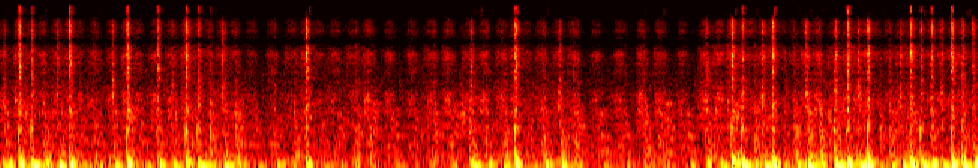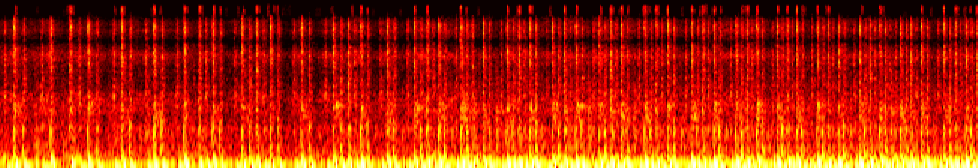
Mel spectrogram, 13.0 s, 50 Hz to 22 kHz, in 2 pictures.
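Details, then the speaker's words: 1968 VW Beetle, first start after sitting about 35 years: weak, ragged firing for a few seconds, then it catches into an uneven, lumpy idle. The carburetor is suspected gummed up from sitting; hard starting and rough running. "This carburetor's probably all gummed up inside. It's all them years of it sitting."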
